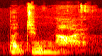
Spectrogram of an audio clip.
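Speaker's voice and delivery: soft whispered lead-in. Acted. Preacher quoting Jesus's comfort, whisper. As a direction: hush before the command.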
